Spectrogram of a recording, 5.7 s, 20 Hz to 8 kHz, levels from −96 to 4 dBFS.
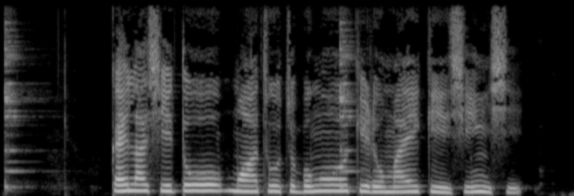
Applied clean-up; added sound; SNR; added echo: none; Cowbell; 20 dB; none.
